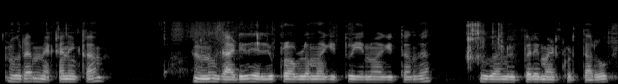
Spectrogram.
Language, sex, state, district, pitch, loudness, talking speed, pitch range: Kannada, male, Karnataka, Belgaum, 125 Hz, -27 LUFS, 115 wpm, 120-130 Hz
